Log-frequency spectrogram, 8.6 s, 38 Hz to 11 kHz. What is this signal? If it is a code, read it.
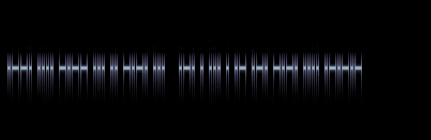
Morse code, heard as a keyed tone, about 28 wpm, 700 Hz. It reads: PHYSICS RESEARCH.
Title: Sentences from Top 1000 Words - Review Part 5 - 28wpm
